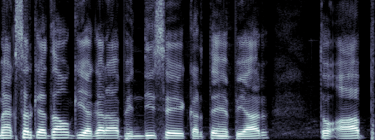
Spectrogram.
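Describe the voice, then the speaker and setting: A man with a non-native accent talks at a moderate pace. His pitch is fairly high and his intonation is monotone and flat. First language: not Hindi (speaking Hindi). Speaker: community organization member. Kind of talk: interview. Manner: halting, many fillers.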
